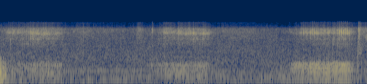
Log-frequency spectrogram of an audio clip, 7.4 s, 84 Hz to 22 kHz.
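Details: An adult snoring very loudly at 4 a.m.: loud, rough, rumbling snores rising and falling with slow breathing, about three breath cycles heard, ordinary heavy snoring.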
